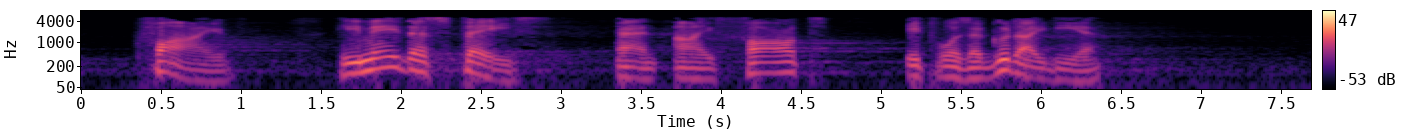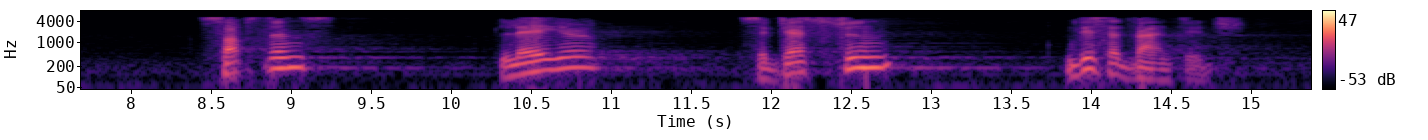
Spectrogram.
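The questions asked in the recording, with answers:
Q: He made a space, and I thought it was a good idea.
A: C: suggestion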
